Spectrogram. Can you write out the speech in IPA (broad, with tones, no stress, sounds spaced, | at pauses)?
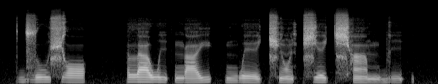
d͡z u˧ ɕ ɔ˧ | l a˧ w i˨ ʔ ŋ a˨˦ j | m w e˨˩ t͡ɕ ɔ̃˨˩ t͡ɕ e˧ t͡ɕʰ ã˨˩ m b i˨ ʔ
